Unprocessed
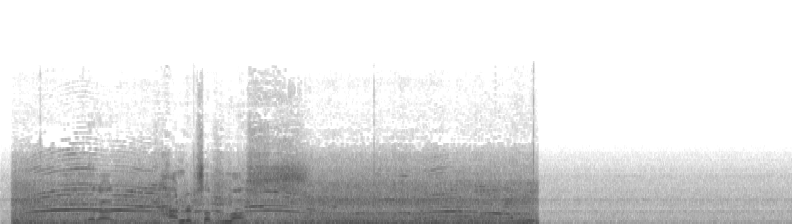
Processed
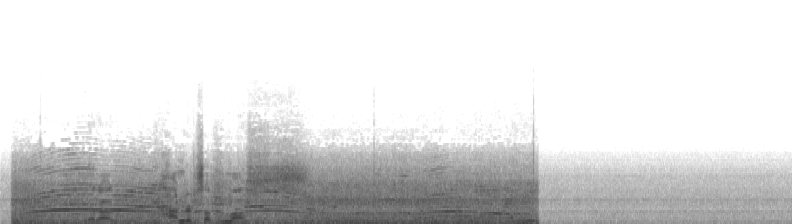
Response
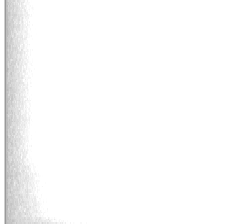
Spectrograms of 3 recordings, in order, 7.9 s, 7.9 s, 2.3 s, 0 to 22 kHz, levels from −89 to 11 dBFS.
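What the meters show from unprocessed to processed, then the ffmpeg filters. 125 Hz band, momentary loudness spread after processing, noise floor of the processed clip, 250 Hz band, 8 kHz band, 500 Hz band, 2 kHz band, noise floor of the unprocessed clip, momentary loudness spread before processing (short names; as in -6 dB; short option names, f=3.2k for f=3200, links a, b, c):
+4.5 dB, 2 LU, -44 dBFS, +4.5 dB, +1.0 dB, +4.5 dB, +4.5 dB, -48 dBFS, 3 LU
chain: -af "lowpass=5.9k,volume=4.5dB"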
